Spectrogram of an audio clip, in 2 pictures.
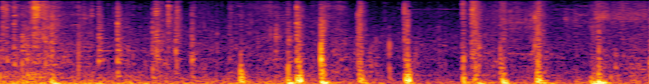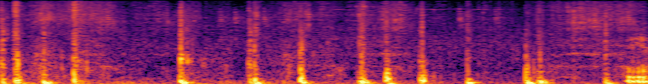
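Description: Horse hooves clip-clop at a walking pace in the video game Kingdom Come, a steady run of close, distinct hoof strikes over quiet ambience with no talking.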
